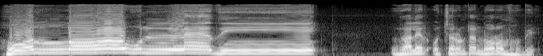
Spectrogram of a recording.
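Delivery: slow, chanted tajweed recitation; Quran recitation. Shown as a demonstration. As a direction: recite it melodically for students to follow. Teacher recites verse again.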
